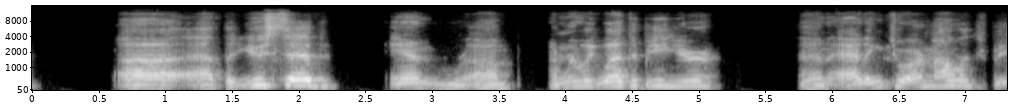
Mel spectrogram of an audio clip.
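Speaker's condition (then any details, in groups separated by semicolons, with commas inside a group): Cerebral palsy; spastic type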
